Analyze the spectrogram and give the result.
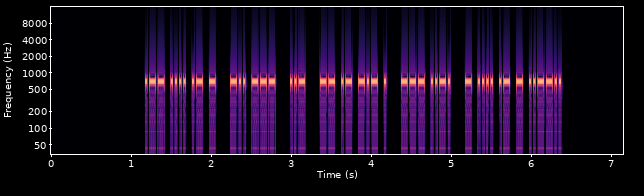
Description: Morse code, heard as a keyed tone, about 46 wpm, 700 Hz. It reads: WHAT DO U MAKE OF THAT?
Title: Sentences from Top 100 Words and Abbreviations 45wpm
